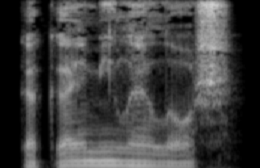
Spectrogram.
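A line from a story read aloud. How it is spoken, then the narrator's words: Quiet reply. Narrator (Russian): ответил он так же тихо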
